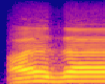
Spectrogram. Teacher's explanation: Baik, kemudian azab panjang sebab ada alif. Kemudian lantunkan huruf ba di sini, qalqalah kubra.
